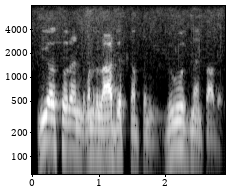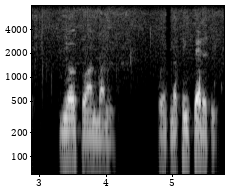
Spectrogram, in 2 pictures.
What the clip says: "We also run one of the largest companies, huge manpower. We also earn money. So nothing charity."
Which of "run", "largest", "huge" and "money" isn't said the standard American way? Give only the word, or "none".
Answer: huge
